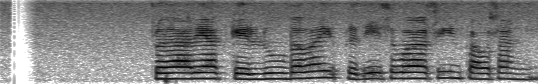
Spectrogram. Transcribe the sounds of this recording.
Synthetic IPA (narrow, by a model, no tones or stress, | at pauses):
pɾəɦaːɾijakːelːubawajpɾəd̪eːsəʋaːsiːnpaʋəsani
